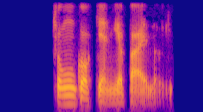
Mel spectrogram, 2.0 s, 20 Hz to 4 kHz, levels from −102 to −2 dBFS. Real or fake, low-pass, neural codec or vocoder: real; 3.6 kHz; none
